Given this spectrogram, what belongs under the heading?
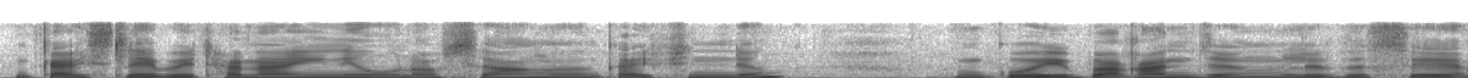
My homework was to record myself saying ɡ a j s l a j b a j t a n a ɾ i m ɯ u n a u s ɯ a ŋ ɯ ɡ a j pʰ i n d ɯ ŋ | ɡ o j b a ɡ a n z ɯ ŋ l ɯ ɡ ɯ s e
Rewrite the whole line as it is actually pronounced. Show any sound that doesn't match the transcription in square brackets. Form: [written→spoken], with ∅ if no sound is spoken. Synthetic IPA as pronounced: ɡ a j s l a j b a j [t→tʰ] a n a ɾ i [m→n] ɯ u n a [u→w] s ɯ a ŋ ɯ ɡ a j pʰ i n d ɯ ŋ | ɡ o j b a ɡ a n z ɯ ŋ l ɯ ɡ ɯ s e

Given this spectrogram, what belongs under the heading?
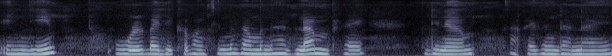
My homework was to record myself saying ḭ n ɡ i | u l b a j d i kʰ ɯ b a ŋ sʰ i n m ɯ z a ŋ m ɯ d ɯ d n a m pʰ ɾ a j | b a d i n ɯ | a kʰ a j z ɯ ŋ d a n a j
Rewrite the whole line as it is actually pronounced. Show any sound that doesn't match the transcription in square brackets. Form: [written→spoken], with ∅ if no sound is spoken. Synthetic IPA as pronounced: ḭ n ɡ i | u l b a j d i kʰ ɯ b a ŋ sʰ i n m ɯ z a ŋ m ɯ [d→n] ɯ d n a m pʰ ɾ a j | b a d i n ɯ | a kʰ a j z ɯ ŋ d a n a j

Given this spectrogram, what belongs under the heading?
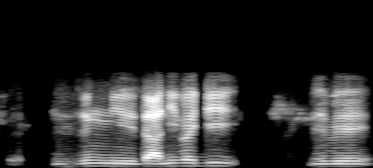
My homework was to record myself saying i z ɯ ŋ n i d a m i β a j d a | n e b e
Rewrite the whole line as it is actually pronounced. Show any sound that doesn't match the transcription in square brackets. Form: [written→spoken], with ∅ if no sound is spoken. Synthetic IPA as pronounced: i z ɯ ŋ n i d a [m→n] i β a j d [a→i] | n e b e

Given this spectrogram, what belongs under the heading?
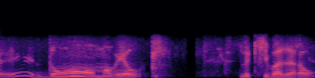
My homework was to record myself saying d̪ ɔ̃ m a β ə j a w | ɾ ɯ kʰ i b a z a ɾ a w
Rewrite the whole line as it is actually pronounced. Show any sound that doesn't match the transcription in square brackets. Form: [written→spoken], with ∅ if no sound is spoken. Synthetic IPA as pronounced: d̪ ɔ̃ m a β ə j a w | [ɾ→l] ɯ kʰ i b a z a ɾ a w

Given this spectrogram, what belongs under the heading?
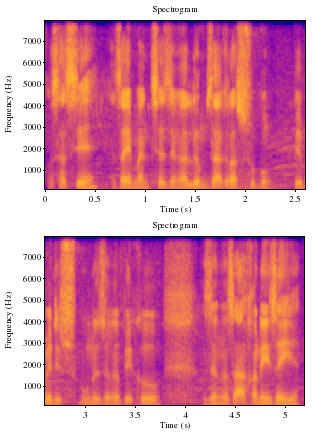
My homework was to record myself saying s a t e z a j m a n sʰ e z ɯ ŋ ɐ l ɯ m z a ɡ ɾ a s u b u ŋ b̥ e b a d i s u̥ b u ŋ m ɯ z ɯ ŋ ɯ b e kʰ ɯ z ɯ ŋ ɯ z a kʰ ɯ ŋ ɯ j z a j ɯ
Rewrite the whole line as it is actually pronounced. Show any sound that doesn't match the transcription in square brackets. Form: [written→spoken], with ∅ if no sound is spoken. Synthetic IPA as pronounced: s a [t→s] e z a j m a n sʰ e z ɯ ŋ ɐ l ɯ m z a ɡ ɾ a s u b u ŋ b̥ e b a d i s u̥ b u ŋ [m→n] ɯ z ɯ ŋ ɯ b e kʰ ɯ z ɯ ŋ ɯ z a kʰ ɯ [ŋ→n] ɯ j z a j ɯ

